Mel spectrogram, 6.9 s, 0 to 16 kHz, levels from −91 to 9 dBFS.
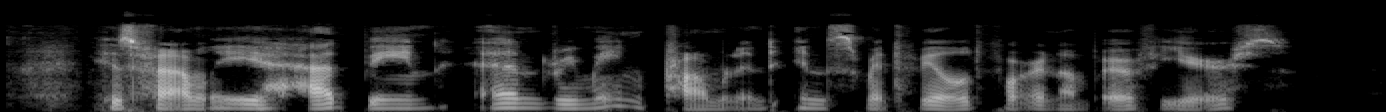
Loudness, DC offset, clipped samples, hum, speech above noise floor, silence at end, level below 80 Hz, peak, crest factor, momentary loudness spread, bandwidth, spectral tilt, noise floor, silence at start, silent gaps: -26 LUFS; under 0.1%; under 0.1%; none; 25 dB; 0.5 s; -72 dBFS; -2 dBFS; 26 dB; 16 LU; 9.8 kHz; -3.5 dB/octave; -52 dBFS; 0.25 s; none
